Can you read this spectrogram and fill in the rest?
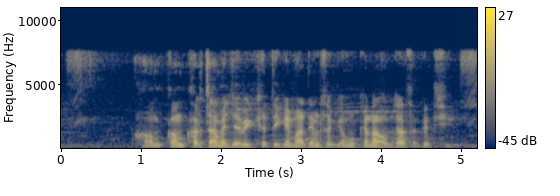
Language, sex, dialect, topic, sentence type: Maithili, male, Bajjika, agriculture, question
